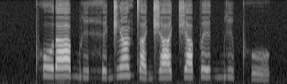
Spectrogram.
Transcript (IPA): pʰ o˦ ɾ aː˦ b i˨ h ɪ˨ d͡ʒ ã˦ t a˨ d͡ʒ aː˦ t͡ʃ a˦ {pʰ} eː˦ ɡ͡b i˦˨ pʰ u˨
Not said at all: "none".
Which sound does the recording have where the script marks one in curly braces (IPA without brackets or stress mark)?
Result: p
